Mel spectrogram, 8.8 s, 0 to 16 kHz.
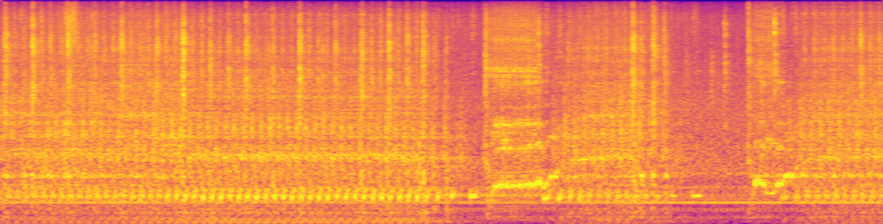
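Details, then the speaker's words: EZGO TXT gas golf cart (1996 or 1999) that is hard starting, losing power and rattling: a loose, uneven metallic clanking that varies with revs. Suspected failing clutch, worn starter-generator bearings or an internal engine problem. "the clutch is starting to fail, the bearings in the starter generator are starting to fail, or there's another problem internally on the engine. That's what that clanking noise is. It sounds like the clutch."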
